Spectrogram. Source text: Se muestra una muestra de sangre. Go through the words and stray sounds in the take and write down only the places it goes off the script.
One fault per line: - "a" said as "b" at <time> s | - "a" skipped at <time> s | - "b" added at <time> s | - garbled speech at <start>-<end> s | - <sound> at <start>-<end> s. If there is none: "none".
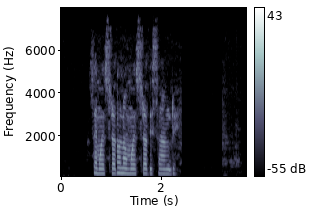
none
